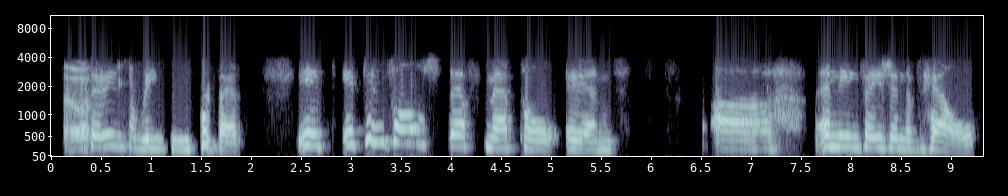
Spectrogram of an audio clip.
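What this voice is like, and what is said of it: Unusual accent. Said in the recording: “I have a funny accent.”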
